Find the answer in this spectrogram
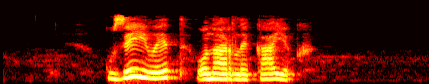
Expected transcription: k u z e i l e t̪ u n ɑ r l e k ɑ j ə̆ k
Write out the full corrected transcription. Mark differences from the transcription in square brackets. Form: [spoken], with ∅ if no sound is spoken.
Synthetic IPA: k u z e i l e t̪ [o] n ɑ r l e k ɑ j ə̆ k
